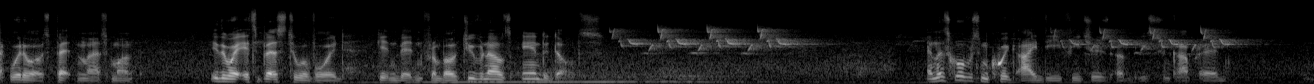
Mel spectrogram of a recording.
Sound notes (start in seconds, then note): 6.5 Carolina wren singing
